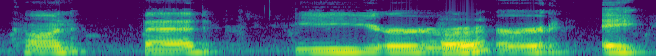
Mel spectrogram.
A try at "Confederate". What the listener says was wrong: Okay, since we know it's not a, it's probably going to be more of an it sound.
